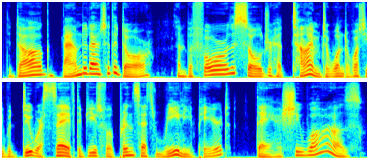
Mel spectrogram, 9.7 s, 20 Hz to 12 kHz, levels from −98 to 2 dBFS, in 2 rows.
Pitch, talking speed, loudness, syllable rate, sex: 140 Hz, 185 wpm, -18 LUFS, 4.8 syllables/s, male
